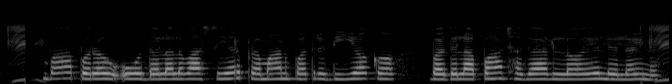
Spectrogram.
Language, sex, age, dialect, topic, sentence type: Maithili, female, 18-24, Bajjika, banking, statement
